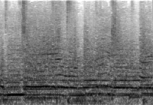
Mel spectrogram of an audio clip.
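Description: Live band music: a singer holding a long, slightly wavering note over bass guitar, drums and hand percussion.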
